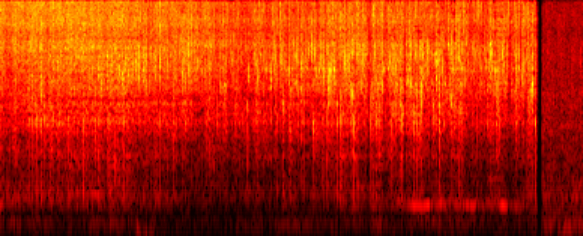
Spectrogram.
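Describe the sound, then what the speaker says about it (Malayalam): Grated carrot fries in ghee in a hot pan for carrot halwa, a bright continuous sizzle with small crackles throughout, cutting off abruptly near the end to quieter background. "ഗ്രേറ്റ് ചെയ്തിട്ടുള്ള ക്യാരറ്റ് ഇതിലോട്ട് ഇട്ട് കൊടുത്തിട്ടുണ്ട്"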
